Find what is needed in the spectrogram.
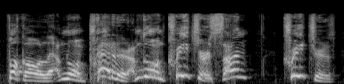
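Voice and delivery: high-pitched, fired-up rant; hyped boasting. Real, not acted. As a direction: brag excitedly, pitch jumping way up. Hyped boast about doing creatures.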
